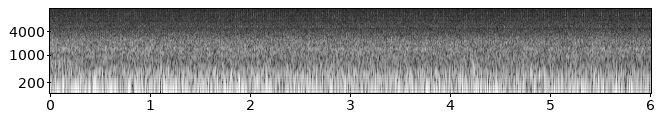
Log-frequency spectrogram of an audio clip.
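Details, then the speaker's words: Toyota Tundra TRD V8 at idle after replacing Mobil 1 synthetic with Toyota synthetic motor oil: smooth even low rumble, no ticking; normal idle, ticking resolved. "so that pretty much took care of the ticking noise and uh if you guys are having a problem with ticking you might want to give that a shot"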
